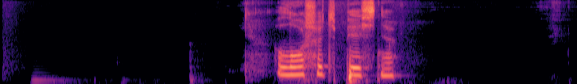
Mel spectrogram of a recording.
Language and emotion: Russian, neutral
